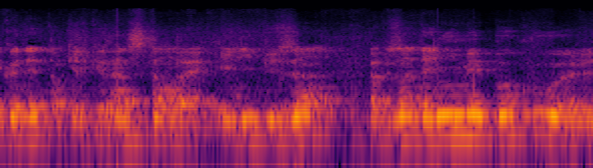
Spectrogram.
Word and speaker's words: Buzyn: un invité témoin exceptionnel, Élie Buzyn, on va prononcer comme ça, Buzyn, même si l'origine du nom n'est pas nécessairement française. Et évidemment, il y a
